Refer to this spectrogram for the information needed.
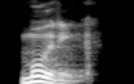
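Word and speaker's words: Mudryk: Mudrik.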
